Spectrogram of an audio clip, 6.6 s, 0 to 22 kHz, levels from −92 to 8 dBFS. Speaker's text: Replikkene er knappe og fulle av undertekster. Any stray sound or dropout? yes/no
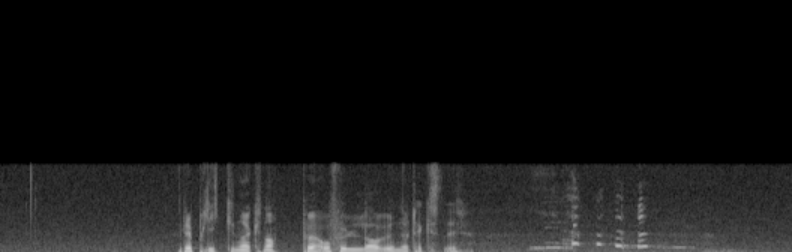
yes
